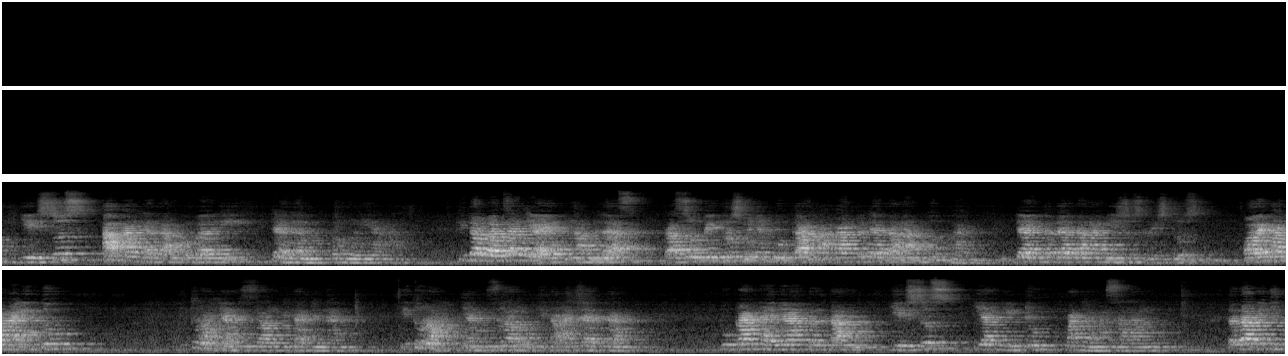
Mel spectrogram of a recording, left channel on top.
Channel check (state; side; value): silent; left; 62 dB below the other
